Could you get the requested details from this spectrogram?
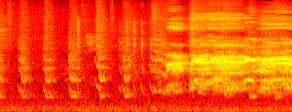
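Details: Black laughingthrush singing while dancing: a run of quick, repeated downward-sweeping notes, about four per second, breaks into a loud, harsh, rasping burst held to the end.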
